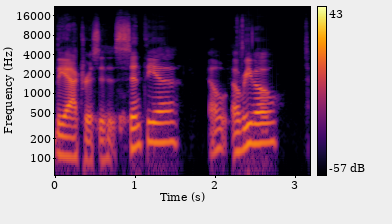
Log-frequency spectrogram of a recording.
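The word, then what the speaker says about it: Erivo: Elphaba, the actress, is it Cynthia El Rivo?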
